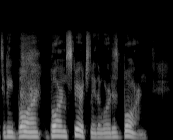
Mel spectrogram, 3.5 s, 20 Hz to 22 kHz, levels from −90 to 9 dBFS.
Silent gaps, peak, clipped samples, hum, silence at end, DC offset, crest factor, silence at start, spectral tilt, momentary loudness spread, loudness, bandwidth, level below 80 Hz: none; -12 dBFS; under 0.1%; none; 0.55 s; under 0.1%; 18 dB; 0 s; -6.5 dB/octave; 9 LU; -29 LUFS; 8.8 kHz; -76 dBFS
